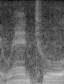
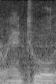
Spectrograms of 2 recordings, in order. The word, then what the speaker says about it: Rantoul: Okay, Rantoul. Oh, I mispronounced that. Rantoul, Illinois.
